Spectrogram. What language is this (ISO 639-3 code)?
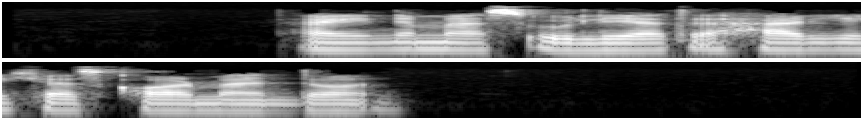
fas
